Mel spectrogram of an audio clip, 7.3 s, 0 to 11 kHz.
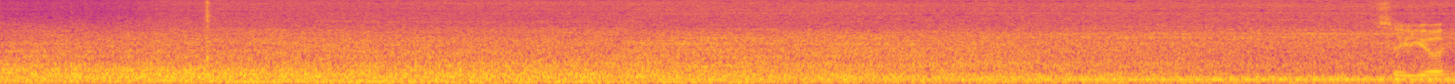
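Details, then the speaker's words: Lexus LX470 V8 cold start: idle under a loud, steady whirring drone with low hum from the secondary air injection pump running during warm-up, then shutting off; no exhaust manifold tick. "hear the secondary air injection shut off here in just a second there it goes"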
